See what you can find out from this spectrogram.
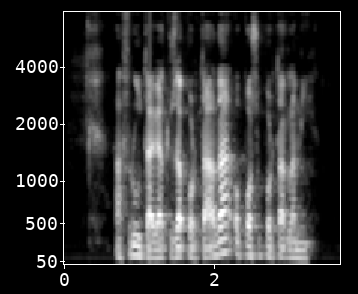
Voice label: Venetan (Treviso); La fruta a gatu sa portada o posso portarla mi?; AlpiLinK

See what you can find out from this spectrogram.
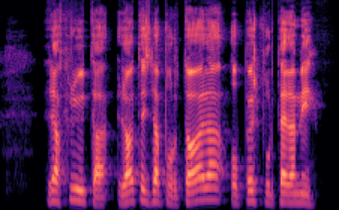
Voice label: Piedmontese (Montà, Province of Cuneo); La früta l’ati z-già purtala o pös purtela me?; AlpiLinK

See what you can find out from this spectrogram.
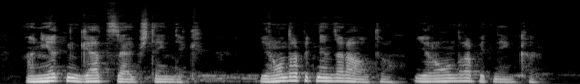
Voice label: Mòcheno (Palù del Fersina); An jeden geat selbschtändig: wirondre pit n insere auto irondre pit n enkher; AlpiLinK

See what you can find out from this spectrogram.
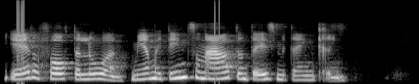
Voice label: Tyrolean (Schlanders, Vinschgau); Jeader fohrt alloan: mir mit inserm auto un es mit enkren; AlpiLinK

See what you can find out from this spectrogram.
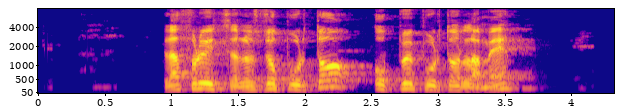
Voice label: Occitan (Limone Piemonte, Province of Cuneo); La früto l’as dzo pourtò o pö purtela me?; AlpiLinK

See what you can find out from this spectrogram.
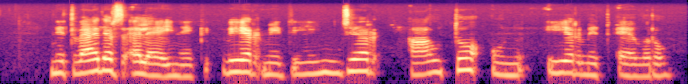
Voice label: Walser German (Formazza, Piedmont); Netweders äleinig: wir mit indscher auto un ir mit ewro; AlpiLinK

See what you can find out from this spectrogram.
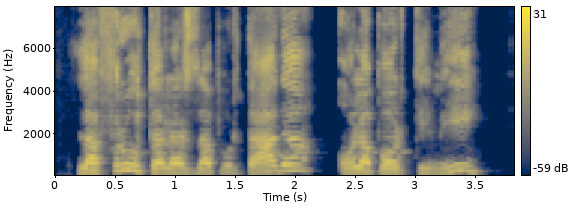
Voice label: Trentino (Predaia, Province of Trento); La fruta l’as sa portada o la porti mi?; AlpiLinK

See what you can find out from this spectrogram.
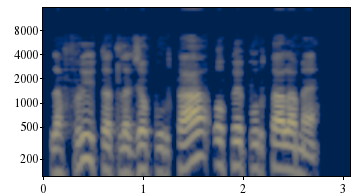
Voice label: Francoprovençal (Balme, Province of Turin); La früta ‘t l’a già purtà o pö purtela me?; AlpiLinK

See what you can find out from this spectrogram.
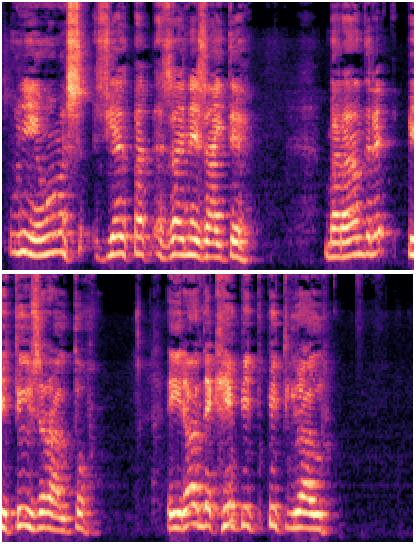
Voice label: Cimbrian (Giazza); Onji uanz iz geat pa saine saite: barandre pit üsar auto, irandre khent pitu aur; AlpiLinK

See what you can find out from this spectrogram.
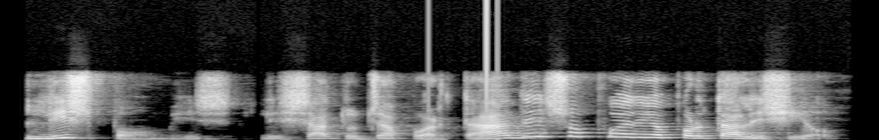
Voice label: Friulian (Tricesimo, Province of Udine); Lis pomis lis atu già portadis o podìo portarlis jo?; AlpiLinK

